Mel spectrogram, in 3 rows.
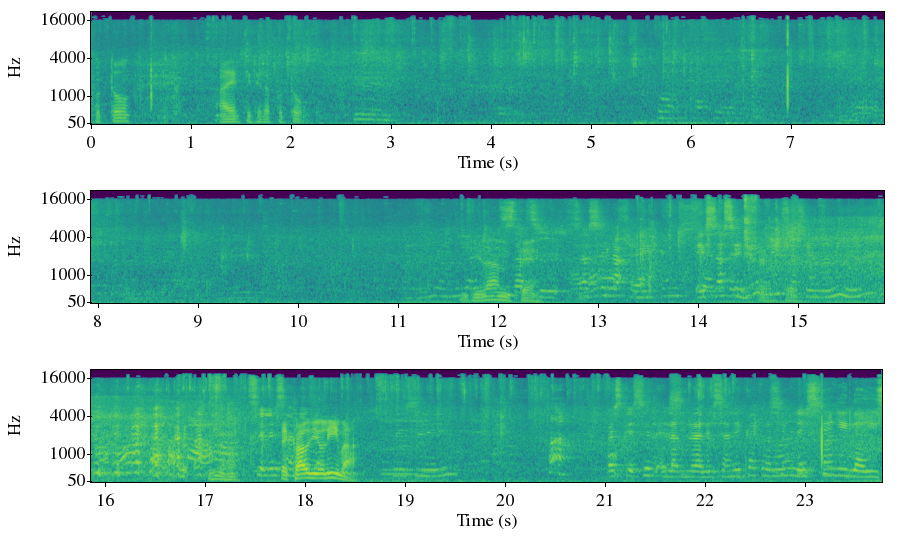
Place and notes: Carrer de la Plaça, Portbou, Girona, Spagna - Port Bou October 2019: le Maître et les Disciples
Port Bou, Thursday October 3rd, 11:51 a.m. A group of artists, architects, philosophers, musicians, students staying and walking in dialogue on the stairs of Carre de la Plaça.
